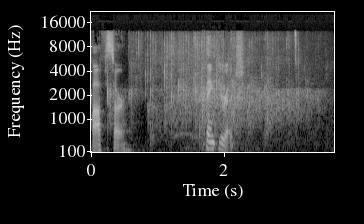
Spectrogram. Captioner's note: audience applauding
